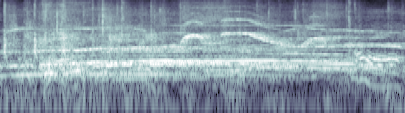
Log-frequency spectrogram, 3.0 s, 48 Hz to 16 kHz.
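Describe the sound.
A crowd at the 75th Fête de l'Humanité, during a live broadcast, applauds and cheers guest Madame Bettencourt: a dense wash of clapping with whoops and shouted voices rising over it, holding steady and loud for about three seconds.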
